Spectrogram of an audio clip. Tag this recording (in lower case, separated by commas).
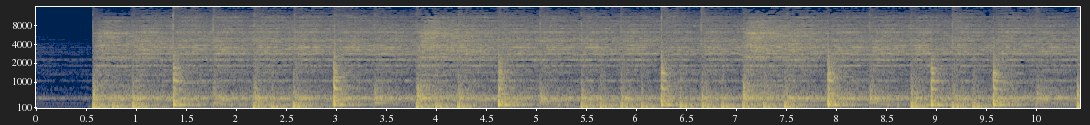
music, snare drum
